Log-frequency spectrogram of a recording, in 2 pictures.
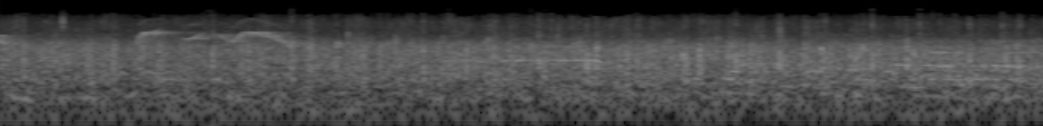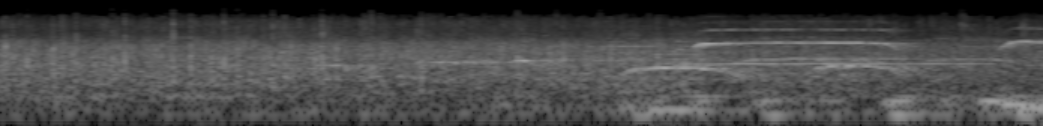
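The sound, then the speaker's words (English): Standing ovation from an audience at a Bloomberg event, with loud, sustained applause, cheering and occasional high whoops that swell near the end. “That's right. Standing ovation. Standing ovation.”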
